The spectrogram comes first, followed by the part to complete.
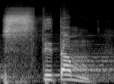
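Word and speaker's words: स्थितम्: उसके बाद में स्थित इसमें जो सा लगा है ना सा है वो आधा सा है तो आधे सा का उच्चारण सीटी की तरह होता है जैसे सीटी निकल रही हो स्थितम स्थित उसके उसके बाद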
